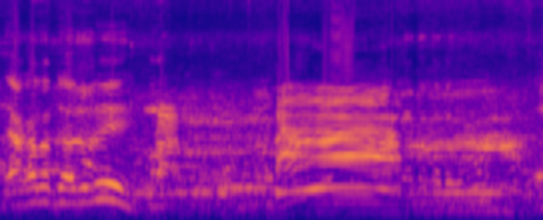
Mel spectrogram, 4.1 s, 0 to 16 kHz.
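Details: Sahiwal bull calves at a cattle market in Cumilla, Bangladesh, on 17 August 2024, as a farmer buys them. Two arched, harmonic-rich moos, a short rising-falling call and then a longer, steadier bellow, with market chatter beneath.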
